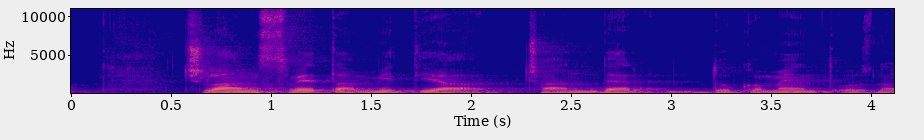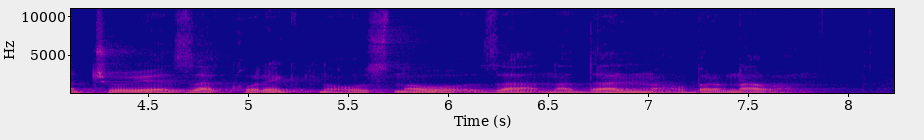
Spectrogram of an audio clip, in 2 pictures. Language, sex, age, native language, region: Slovenian, male, 50-59, Slovenian, Savinja region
